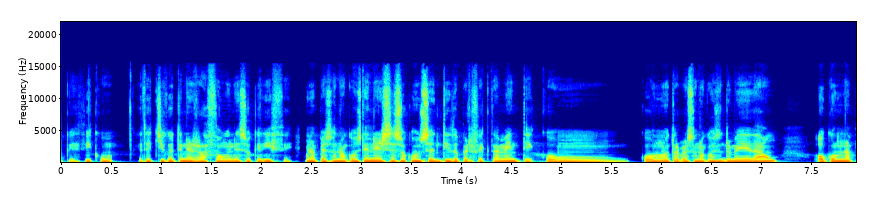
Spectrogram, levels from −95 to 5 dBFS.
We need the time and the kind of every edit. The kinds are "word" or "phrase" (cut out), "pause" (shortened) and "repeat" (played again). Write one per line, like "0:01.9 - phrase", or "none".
0:02.4 - pause
0:03.0 - phrase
